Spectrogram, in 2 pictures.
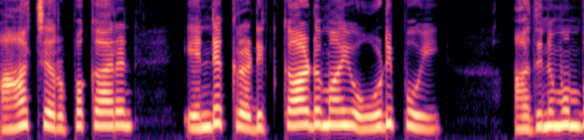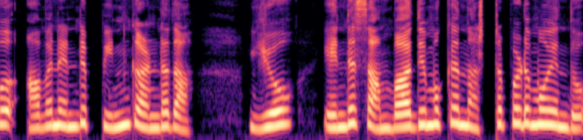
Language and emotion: Malayalam, fearful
